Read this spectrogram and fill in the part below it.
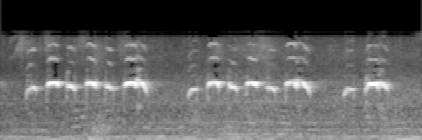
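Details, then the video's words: Cockatiel whistling the Sport club anthem melody as a lively run of clear, bouncing whistled notes grouped in repeated phrases, about a dozen notes with brief gaps between phrase groups. "KALOPICITA CANTANDO HINO DO SPORT"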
